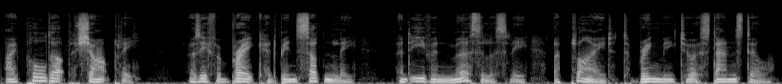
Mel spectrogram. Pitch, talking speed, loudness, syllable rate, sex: 115 Hz, 155 wpm, -20 LUFS, 4.9 syllables/s, male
